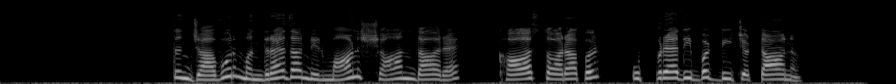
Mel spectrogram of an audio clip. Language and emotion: Dogri, surprised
